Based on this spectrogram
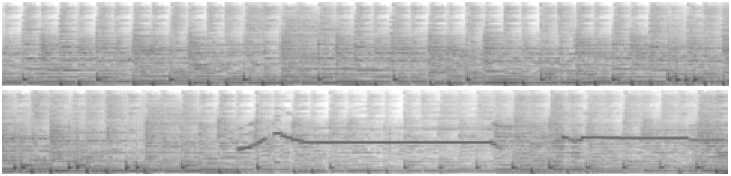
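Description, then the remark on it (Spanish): A chiflo, a shrill panpipe-like whistle, slides quickly upward and holds a steady high note, then returns with a second sustained tone, over continuous background music. “Es una armónica, es una flauta de pan, es un chiflo, finalmente.”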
